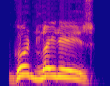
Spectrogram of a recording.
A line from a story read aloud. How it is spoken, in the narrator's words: he called out to his high-born serving women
